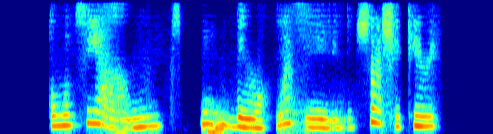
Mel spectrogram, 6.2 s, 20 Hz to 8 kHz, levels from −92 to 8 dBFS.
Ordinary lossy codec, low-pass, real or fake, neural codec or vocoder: none; 7.2 kHz; fake; codec, 44.1 kHz, 0.9 kbps, DAC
